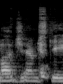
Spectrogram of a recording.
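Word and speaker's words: Podziemski: I can never pronounce his last name. Podjemski, yeah.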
